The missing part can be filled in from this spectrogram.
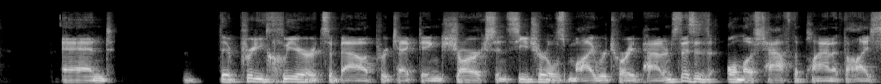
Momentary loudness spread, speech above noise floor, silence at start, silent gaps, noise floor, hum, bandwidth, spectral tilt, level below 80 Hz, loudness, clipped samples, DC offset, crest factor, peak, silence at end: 5 LU; 63 dB; 0.6 s; none; -77 dBFS; none; 13 kHz; -4 dB/octave; -56 dBFS; -14 LUFS; under 0.1%; under 0.1%; 14 dB; 0 dBFS; 0 s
